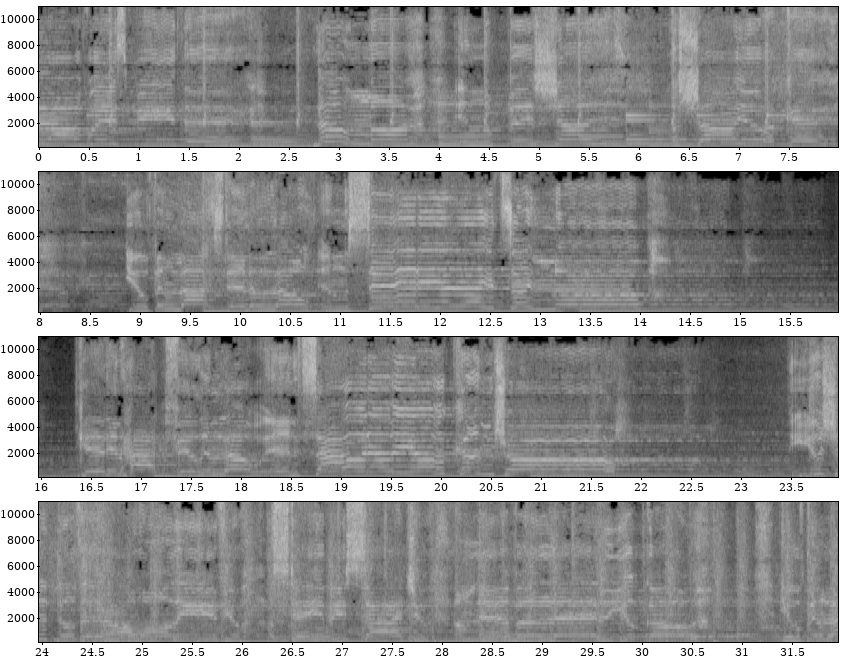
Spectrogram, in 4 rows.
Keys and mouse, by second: 0.4 click, 0.6 g, 1.8 right click, 2.2 g, 3.0 click, 3.1 g, 3.5-3.8 right drag, 3.8-4.5 middle drag, 4.9 middle click, 6.5 drag, 7.2 Delete, 7.6 a, 8.3 a, 9.5 Tab, 10.6-13.0 drag, 13.6 middle click, 14.8 g, 17.3 middle click, 17.9 ctrl+a, 19.8 KP_1, 21.8 click, 22.3-22.8 drag, 23.9 click, 25.1-25.5 shift+middle drag, 25.9 shift+middle click, 26.5 click, 27.9 Tab, 28.3 click, 29.3 e, 30.8 click, 31.1 e.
